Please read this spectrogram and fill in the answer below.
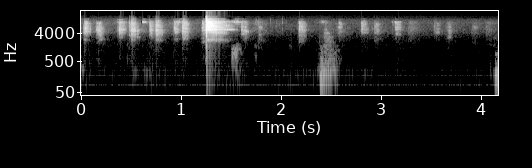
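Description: Faint scratchy rustling and light clicks from a video call during a lull, with one sharper click about a second in and a brief soft sound a little later.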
